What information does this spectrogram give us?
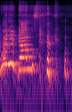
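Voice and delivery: high and fast, breaking into a laugh; laughing disbelief. Retold or imitated. Streamer repeats her amazed question to chat, laughing fast. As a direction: rush the question as a giggle breaks through. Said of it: "I'm like".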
